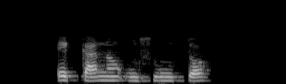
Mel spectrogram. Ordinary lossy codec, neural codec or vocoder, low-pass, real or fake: Opus, 64 kbps; none; 3.6 kHz; real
